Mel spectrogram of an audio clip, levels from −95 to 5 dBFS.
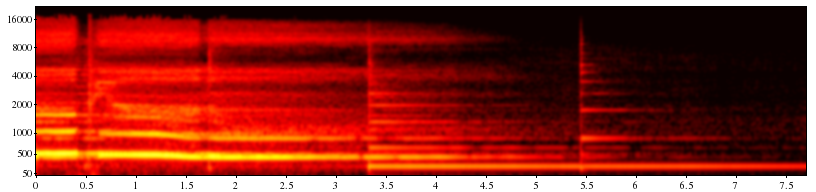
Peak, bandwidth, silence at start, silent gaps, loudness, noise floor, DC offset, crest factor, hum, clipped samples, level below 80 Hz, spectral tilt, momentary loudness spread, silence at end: -8 dBFS; 17 kHz; 0 s; none; -21 LUFS; -54 dBFS; under 0.1%; 14 dB; none; under 0.1%; -72 dBFS; -3 dB/octave; 24 LU; 2 s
